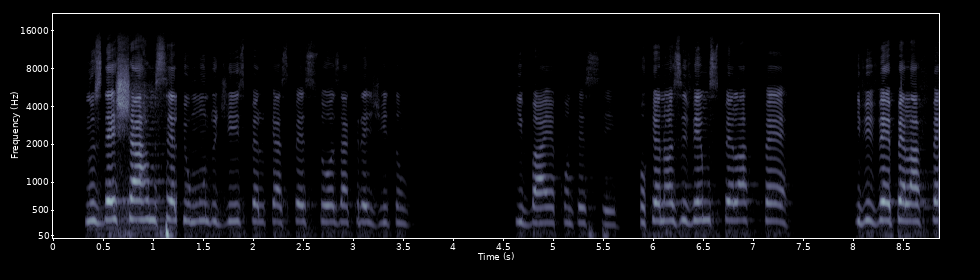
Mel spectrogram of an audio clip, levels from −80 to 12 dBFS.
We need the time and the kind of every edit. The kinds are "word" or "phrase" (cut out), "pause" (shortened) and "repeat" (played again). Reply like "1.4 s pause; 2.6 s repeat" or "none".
1.2 s phrase; 5.7 s pause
